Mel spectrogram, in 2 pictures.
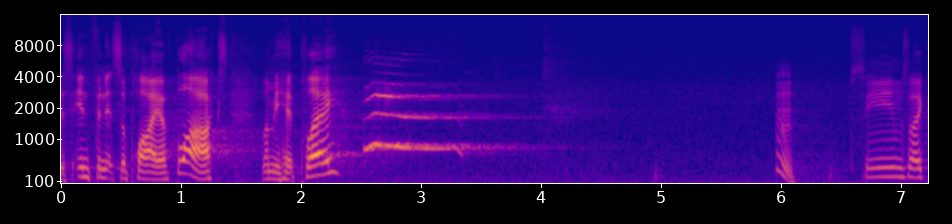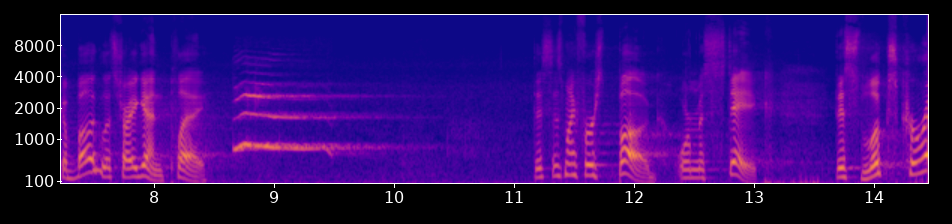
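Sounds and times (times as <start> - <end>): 
speech: 0.0 - 2.4, 6.0 - 8.5, 11.2 - 14.4
cat meow sound effect played by a block-based coding program: 2.5 - 3.8, 8.6 - 10.1.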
